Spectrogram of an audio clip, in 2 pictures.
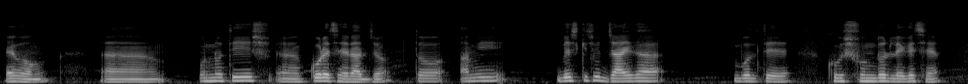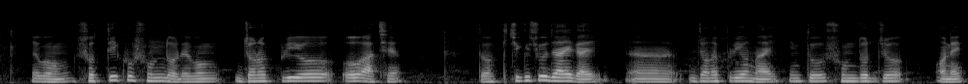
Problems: background sounds at intervals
